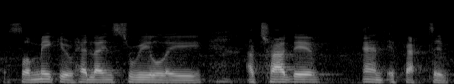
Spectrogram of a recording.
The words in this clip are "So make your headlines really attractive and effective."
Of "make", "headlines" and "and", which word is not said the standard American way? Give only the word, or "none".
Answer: headlines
